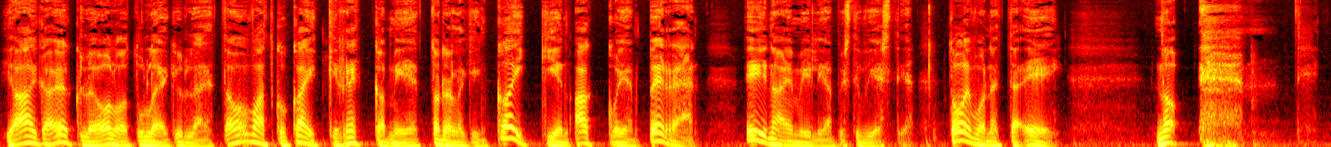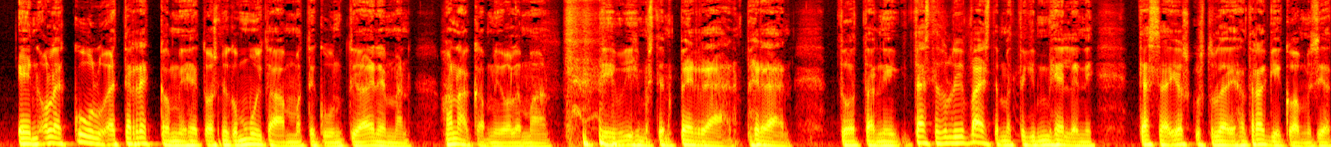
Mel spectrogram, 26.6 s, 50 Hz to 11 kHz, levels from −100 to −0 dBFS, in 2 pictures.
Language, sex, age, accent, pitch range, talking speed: Finnish, male, 60-79, native, 80-115 Hz, 115 wpm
